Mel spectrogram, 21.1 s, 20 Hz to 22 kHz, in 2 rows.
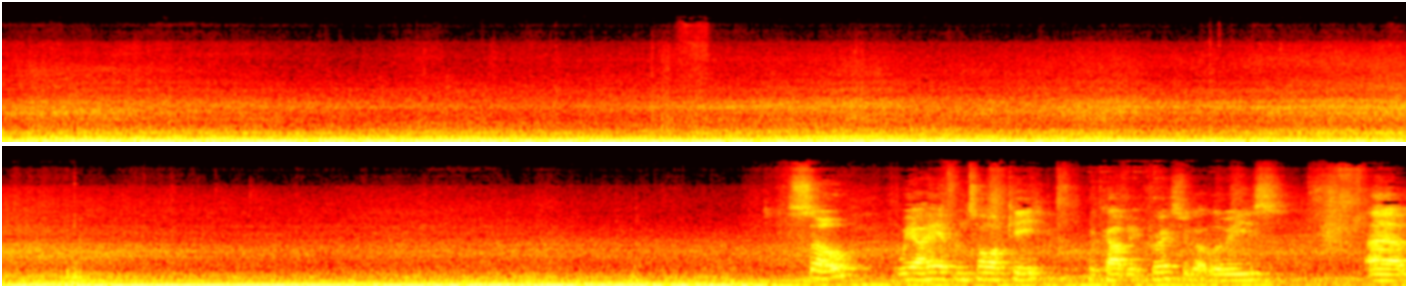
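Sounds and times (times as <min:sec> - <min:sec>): car cabin engine and tyre rumble: 0:00.0 - 0:21.0.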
